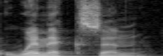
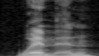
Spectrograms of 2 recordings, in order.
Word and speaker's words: Womxn: organization used the word Wimixin. Okay, you heard me right. Wimixin. WOMXN. It's supposed to be pronounced women, I guess.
